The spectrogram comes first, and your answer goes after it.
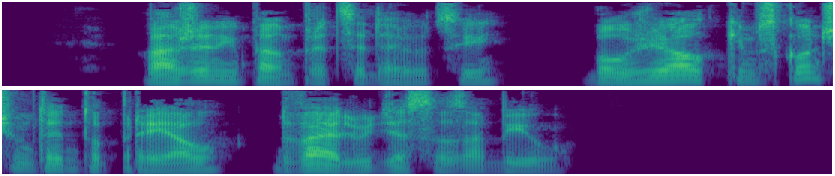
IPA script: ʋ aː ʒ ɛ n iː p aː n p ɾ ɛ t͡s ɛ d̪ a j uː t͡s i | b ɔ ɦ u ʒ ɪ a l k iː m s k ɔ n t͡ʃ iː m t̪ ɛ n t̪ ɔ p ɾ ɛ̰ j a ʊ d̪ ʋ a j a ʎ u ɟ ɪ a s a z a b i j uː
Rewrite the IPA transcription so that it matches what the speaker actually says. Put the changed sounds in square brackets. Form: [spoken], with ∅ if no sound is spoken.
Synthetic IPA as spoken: ʋ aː ʒ ɛ n iː p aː n p ɾ ɛ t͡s ɛ d̪ a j uː t͡s i | b ɔ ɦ u ʒ ɪ a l k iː m s k ɔ n t͡ʃ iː m t̪ ɛ n t̪ ɔ p ɾ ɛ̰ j a ʊ d̪ ʋ a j a ʎ u ɟ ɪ a s a z a b i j uː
